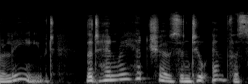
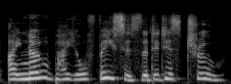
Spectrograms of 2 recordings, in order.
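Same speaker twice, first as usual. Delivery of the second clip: higher, louder pronouncement; firm, raised-voice certainty; knowing queen; 7 semitones higher, 5 dB louder than usual. Acted. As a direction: tell them you see through their silence. Queen confronts her silent ladies.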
